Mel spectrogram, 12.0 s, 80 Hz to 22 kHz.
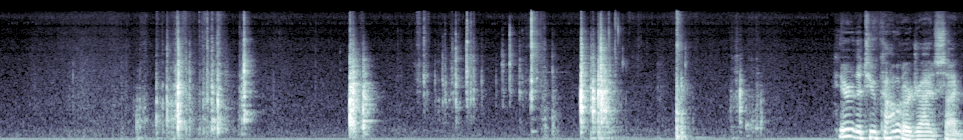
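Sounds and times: plastic and metal clicks and rattles: 5.2s - 7.5s.

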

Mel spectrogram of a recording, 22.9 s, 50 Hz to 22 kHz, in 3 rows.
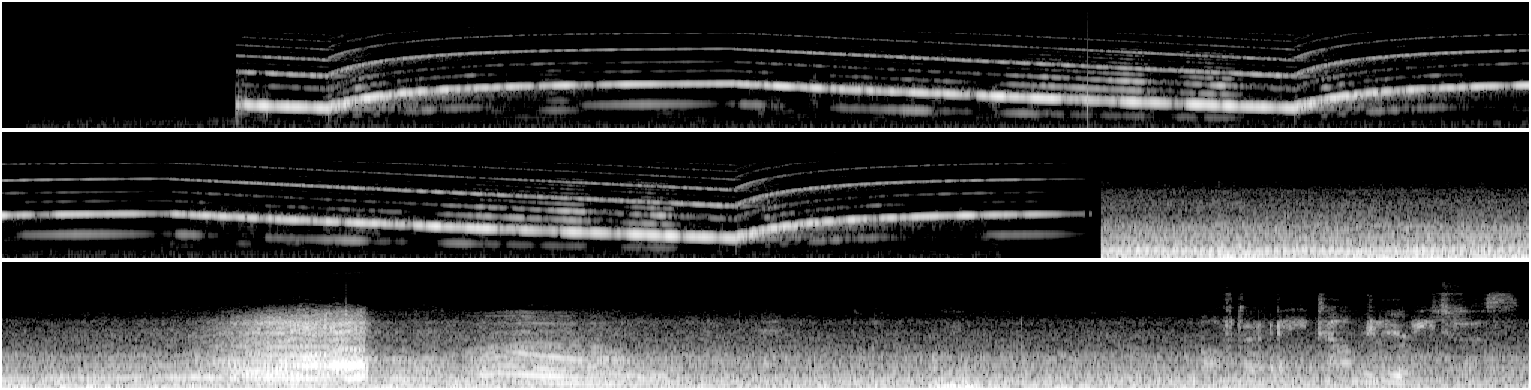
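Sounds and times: police siren wailing: 1.2s - 13.1s
road noise inside moving car: 13.2s - 22.9s.

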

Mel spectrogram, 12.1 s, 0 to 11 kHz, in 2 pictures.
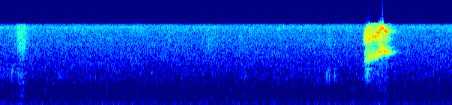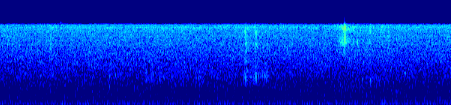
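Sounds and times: parrot call: 4.8s - 5.4s.

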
